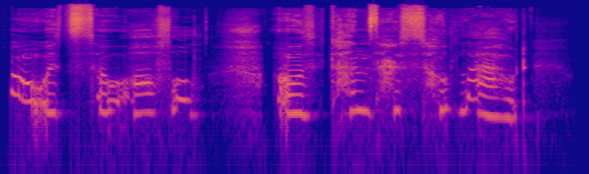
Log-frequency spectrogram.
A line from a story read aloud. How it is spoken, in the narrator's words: Beaverbrook, the fatalist, practically burst into tears and said in a timid little voice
